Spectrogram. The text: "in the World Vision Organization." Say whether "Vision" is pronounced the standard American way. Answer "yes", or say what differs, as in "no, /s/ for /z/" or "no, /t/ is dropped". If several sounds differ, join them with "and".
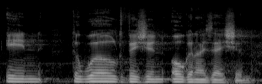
yes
